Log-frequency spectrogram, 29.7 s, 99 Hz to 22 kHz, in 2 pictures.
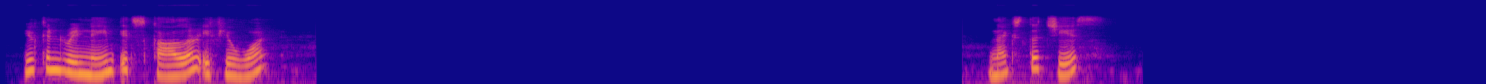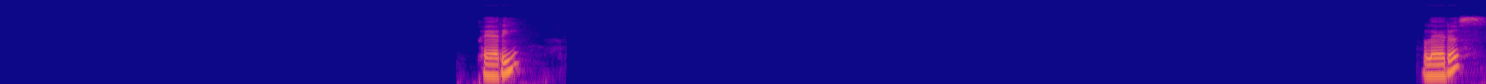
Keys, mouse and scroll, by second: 6.1 double click, 6.7 b, 6.9 u, 7.1 n, 7.4 Return, 12.7 double click, 13.4-13.9 typing, 20.6 double click, 20.9 double click, 21.0 double click, 21.7 b, 21.7 e, 21.9 e, 22.0 f, 22.2 Return.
